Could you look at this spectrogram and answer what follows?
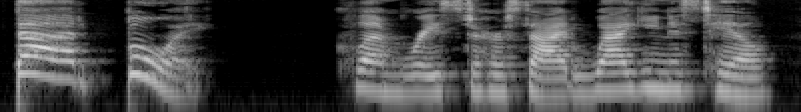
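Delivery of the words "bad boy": higher, louder scold at the dog; girl scolding her dog, high and loud; firm scold. Acted. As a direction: tell the dog off firmly. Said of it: "she shouted in a firm voice".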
